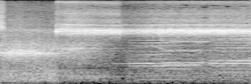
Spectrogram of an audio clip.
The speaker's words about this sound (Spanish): El pitazo del referí. Eso es la música.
